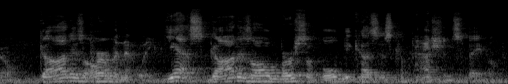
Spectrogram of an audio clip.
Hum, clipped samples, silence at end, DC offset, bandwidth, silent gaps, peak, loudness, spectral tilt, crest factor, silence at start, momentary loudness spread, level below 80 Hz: none; under 0.1%; 0 s; under 0.1%; 17 kHz; none; -16 dBFS; -34 LUFS; -5.5 dB/octave; 18 dB; 0 s; 8 LU; -56 dBFS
